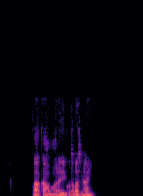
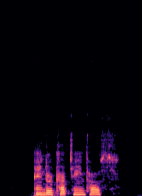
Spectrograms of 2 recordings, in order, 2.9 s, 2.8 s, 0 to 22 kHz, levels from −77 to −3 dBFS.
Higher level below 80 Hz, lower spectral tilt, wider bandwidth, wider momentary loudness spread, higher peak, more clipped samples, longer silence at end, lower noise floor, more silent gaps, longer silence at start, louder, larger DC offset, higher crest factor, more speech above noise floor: about the same, -58 dBFS vs -54 dBFS; about the same, -6 dB/octave vs -6.5 dB/octave; first, 11.5 kHz vs 7.2 kHz; second, 9 LU vs 15 LU; second, -12 dBFS vs -2 dBFS; neither; first, 1 s vs 0.5 s; second, -74 dBFS vs -80 dBFS; neither; about the same, 0.65 s vs 0.7 s; second, -30 LUFS vs -19 LUFS; neither; about the same, 22 dB vs 18 dB; second, 45 dB vs 61 dB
